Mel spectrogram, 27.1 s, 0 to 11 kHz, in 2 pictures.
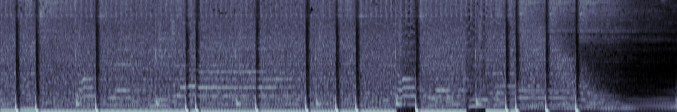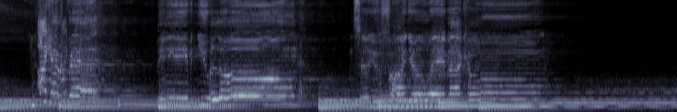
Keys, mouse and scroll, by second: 3.5-5.3 right drag, 4.1-6.1 middle drag, 9.3-12.5 drag, 12.5-15.1 middle drag, 14.9-17.2 drag, 18.3-21.9 middle drag.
